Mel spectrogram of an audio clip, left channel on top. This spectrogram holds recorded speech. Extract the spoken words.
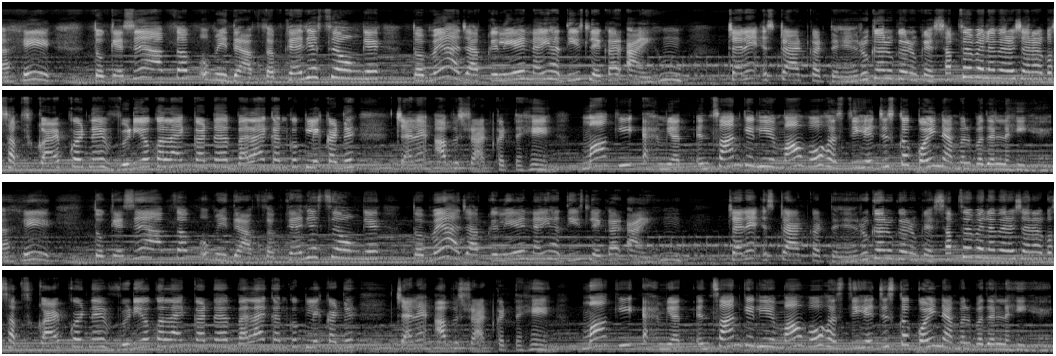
है। तो कैसे हैं आप सब? उम्मीद है आप सब खैरियत से होंगे। तो मैं आज आपके लिए नई हदीस लेकर आई हूँ। चलें स्टार्ट करते हैं। रुके सबसे पहले मेरे चैनल को सब्सक्राइब कर दें, वीडियो को लाइक कर दें, बेल आइकन को क्लिक कर दें। चलें अब स्टार्ट करते हैं। माँ की अहमियत। इंसान के लिए माँ वो हस्ती है जिसका कोई नेमल बदल नहीं है।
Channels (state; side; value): quieter; right; 4.2 dB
